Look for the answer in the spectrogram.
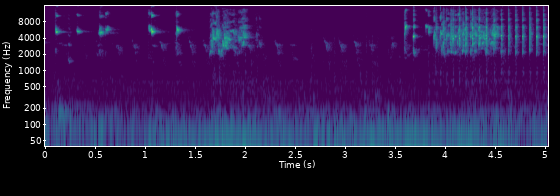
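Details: Roughly 15-day-old Fischer's lovebird chick of lutino and pastel blue parentage, in captivity: a series of short high peeps, then a dense, rapidly pulsing scratchy trill, with a faint low hum throughout.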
